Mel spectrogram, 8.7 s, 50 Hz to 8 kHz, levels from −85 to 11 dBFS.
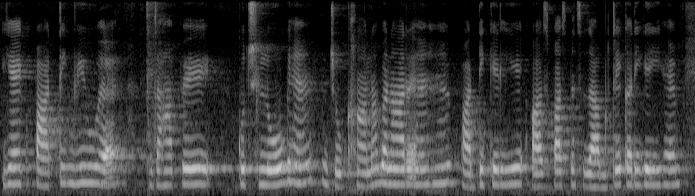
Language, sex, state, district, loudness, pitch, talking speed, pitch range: Hindi, female, Bihar, Gaya, -22 LUFS, 230 Hz, 170 wpm, 220-250 Hz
